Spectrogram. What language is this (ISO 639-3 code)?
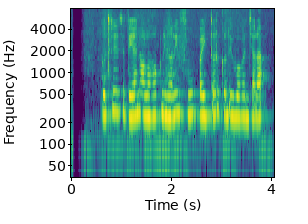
sun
